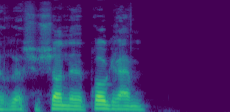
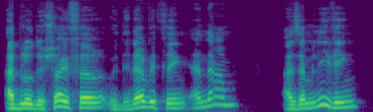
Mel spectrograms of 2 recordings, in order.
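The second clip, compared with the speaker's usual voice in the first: plain reading voice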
